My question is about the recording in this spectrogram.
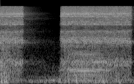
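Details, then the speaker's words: Yamaha Force motorcycle, cylinder pressurized through the exhaust side: two sharp bursts of air hiss as air escapes past a valve held open by about 1 mm of carbon buildup; severe valve leak causing loss of power. "bocor parah Pak tuh bocor Parah ini menyeluruh"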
